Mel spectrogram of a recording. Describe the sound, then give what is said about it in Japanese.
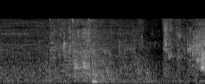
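Water trickles and splashes as a sesame tofu mould tube is wetted, a soft, steady wash of liquid noise that swells slightly after a brief dip near the end. “こちらの流し管を水に濡らしときます。”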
